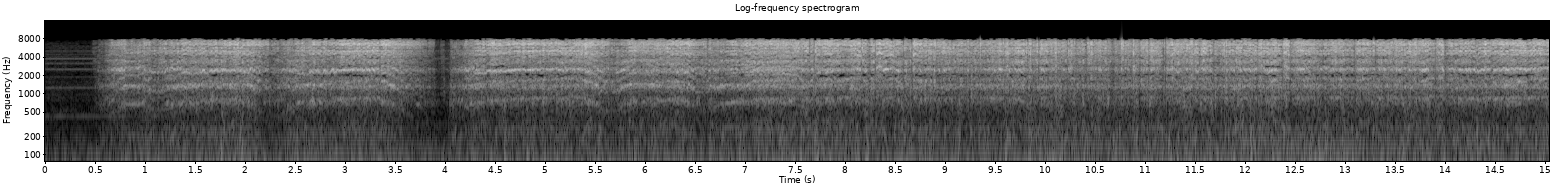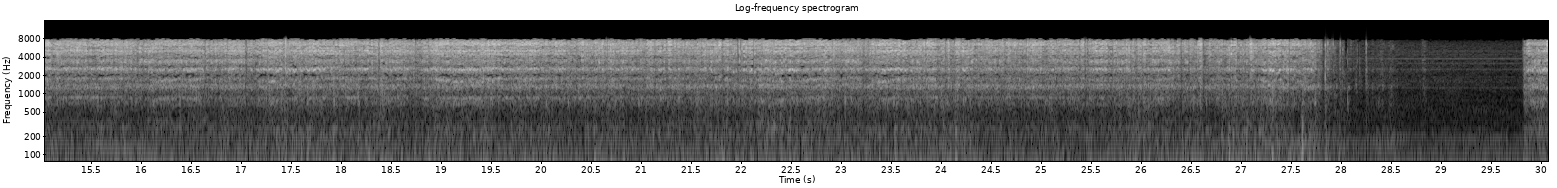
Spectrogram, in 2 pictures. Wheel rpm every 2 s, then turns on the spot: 70, 120, 150, 180, 230, 230, 230, 230, 230, 230, 230, 220, 230, 190, 0.
none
